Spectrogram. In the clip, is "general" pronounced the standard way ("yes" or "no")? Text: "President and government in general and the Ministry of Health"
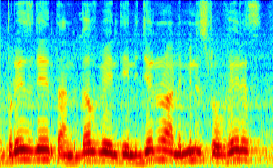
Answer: yes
